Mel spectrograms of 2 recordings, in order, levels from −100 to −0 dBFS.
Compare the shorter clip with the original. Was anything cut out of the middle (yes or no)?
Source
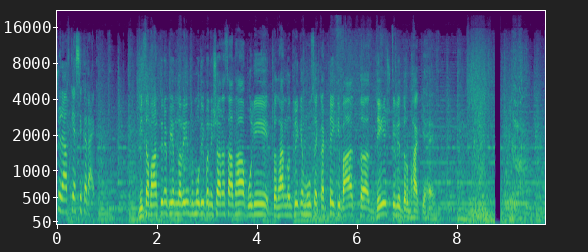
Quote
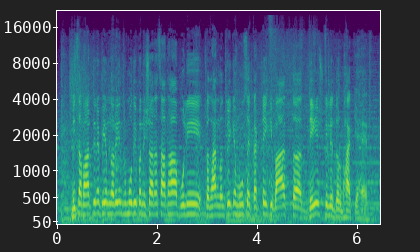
no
